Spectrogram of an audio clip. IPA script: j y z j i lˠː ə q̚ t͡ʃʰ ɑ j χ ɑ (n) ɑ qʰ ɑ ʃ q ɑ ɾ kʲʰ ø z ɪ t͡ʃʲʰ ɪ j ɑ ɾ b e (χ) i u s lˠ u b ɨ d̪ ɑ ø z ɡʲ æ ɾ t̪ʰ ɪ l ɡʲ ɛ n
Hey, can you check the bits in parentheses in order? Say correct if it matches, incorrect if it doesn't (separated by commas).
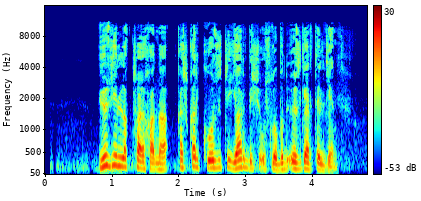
correct, incorrect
